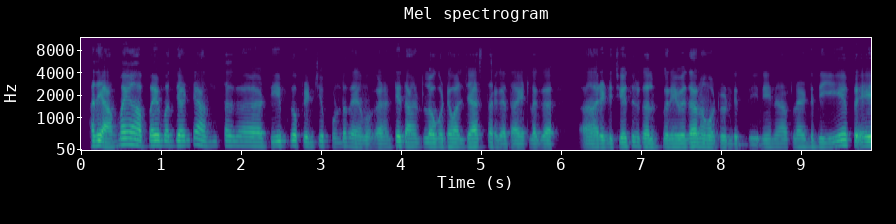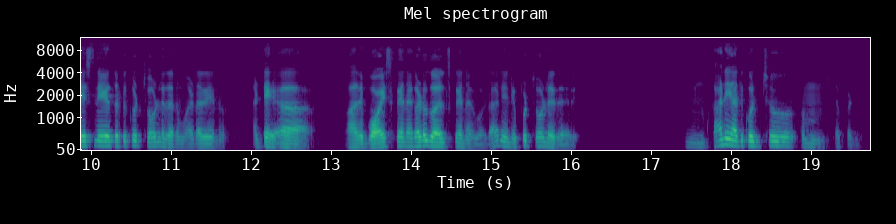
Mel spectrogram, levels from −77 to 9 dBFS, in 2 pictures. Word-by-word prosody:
అది 155 - +7
అమ్మాయి, 185 +10 +3
అబ్బాయి 155 +1 +5
మధ్య 155 +1 -1
అంటే 155 +5 -6
అంతగా 145 0 -5 0.3
డీప్‌గా 145 +2 0
ఫ్రెండ్షిప్ 140 +2 -4
ఉండదేమోగా. 115 -5 -5
అంటే 115 +6 +1
దాంట్లో 125 0 -2
ఒకటి 125 0 -3
వాళ్ళు 115 -2 -2
చేస్తారు 125 0 -1
గదా! 105 0 -4
ఇట్లాగా 110 -1 -3 0.4
ఆహ్, 110 +1 -2
2 110 +1 -1
చేతులు 130 +1 -1
కలుపుకునే 120 0 -2
విధానం 125 0 +2
ఓటి 110 0 -8
ఉండిద్ది. 100 -3 -10
నేను 115 0 -7
అట్లాంటిది 120 +1 -6 0.2
ఏ - - +6
ఫే - - +4
ఏ - - +9
స్నేహితుడుకి 150 -1 +3
కూడా 155 0 -1
చూడలేదన్నమాట 110 -7 -4
నేను. 105 0 -7 0.4
అంటే 115 +4 0 0.2
ఆహ్, 105 -2 0 0.6
అది 110 0 +1
బాయ్స్‌కి 125 +5 +5
అయినా 135 0 -1
కూడా, 155 +3 +6
గర్ల్స్‌కి 130 -1 +4
అయన 110 -3 -7
కూడా. 95 - -10
నేనెప్పుడు 135 +3 -3
చూడలేదది. 100 -9 -4 1.4
హ్మ్. 120 -2 -16
కానీ, 165 +5 +4
అది 150 0 -2
కొంచెం 145 0 +3 0.4
హ్మ్. 115 -2 -11 0.2
చెప్పండి. 95 -5 -21
125 Hz, 150 wpm, -29 LUFS, 110-145 Hz, 1.4 s, ఏ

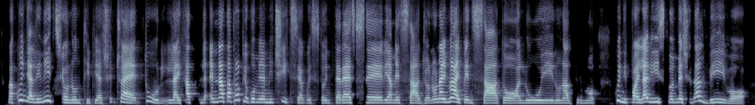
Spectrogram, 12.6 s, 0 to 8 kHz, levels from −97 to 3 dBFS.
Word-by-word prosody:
Ma - - +1
quindi 390 -2 +1
all'inizio 245 -1 0
non 205 0 -4
ti 200 - -9
piace 195 +6 -6
cioè 235 -5 +3
tu 275 -11 -4
l'hai 200 +2 0
fat 225 0 -1
è 260 - -2
nata 300 +4 +4
proprio 330 -6 -4
come 245 -2 0
amicizia, 230 - -5
questo 195 +1 -11
interesse 205 +1 0
via 205 0 +2
messaggio. 190 -2 -1
Non 230 +5 -4
hai 255 -1 +8
mai 275 -3 +6
pensato 190 -3 +1
a 180 - -1
lui 190 0 -3
in 185 - -8
un 185 0 -7
altro 185 +1 -5
mo 180 -1 -11 0.3
quindi 260 -11 -2
poi 235 -2 +3
l'hai 265 +5 +7
visto 255 -3 -2
invece 235 0 -1
dal 330 -4 0
vivo 205 -5 -5
210 Hz, 170 wpm, -25 LUFS, 195-250 Hz, 0.3 s, hai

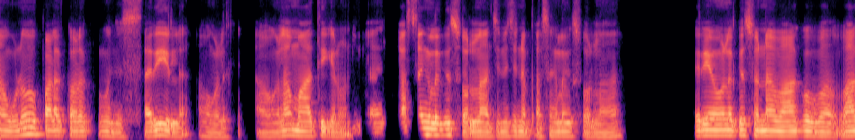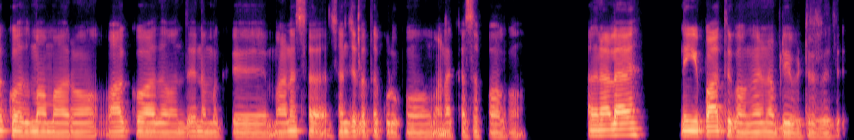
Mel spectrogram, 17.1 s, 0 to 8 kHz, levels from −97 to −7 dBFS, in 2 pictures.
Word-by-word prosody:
உணவு 135 +6 +2
பழக்கவழக்கம் 105 -2 -1
கொஞ்சம் 90 -2 -4
சரியில்ல, 100 -1 +2 0.2
அவங்களுக்கு. 90 -3 -7 0.2
அவங்களா 95 +5 -1
மாத்திக்கணும். 100 -2 -1 0.3
அ. - - -3 0.3
பசங்களுக்கு 125 +3 +2
சொல்லலாம். 100 -1 +1
சின்ன, 95 +1 -3
சின்ன 105 -2 0
பசங்களுக்கு 95 +1 -2
சொல்லலாம். 90 +1 -4 0.8
பெரியவங்களுக்கு 115 +1 +4
சொன்னா 110 -1 +4
வாக்கு 105 +1 +3
வா 100 - +2 0.2
வாக்குவாதமா 105 -2 +2
மாறும். 95 +1 0 0.2
வாக்குவாதம் 100 -2 +1
வந்து 95 +1 -3
நமக்கு 95 -1 -4 0.4
மனச 105 +2 0 0.3
சஞ்சலத்த 100 0 -1
குடுக்கும், 90 0 -3
மனக்கசப்பாகும். 90 0 -4 0.7
அதனால 115 +2 +5 0.7
நீங்க 105 0 +6
பார்த்துக்கோங்கன்னு 95 -2 +2
அப்டியே 90 +1 +1
விட்டுர்றது. 85 -1 -5
100 Hz, 110 wpm, -23 LUFS, 95-105 Hz, 0.8 s, நீங்க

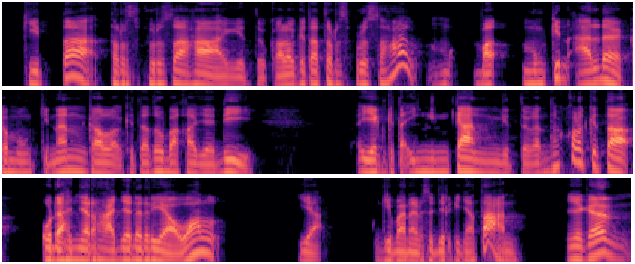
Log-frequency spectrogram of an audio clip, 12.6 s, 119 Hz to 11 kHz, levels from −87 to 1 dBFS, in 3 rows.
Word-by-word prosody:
kita 195 +10 +1
terus 130 -1 -5
berusaha 130 -4 +2
gitu 95 -2 -10
kalau 110 +1 -1
kita 135 -1 0
terus 125 -4 -5
berusaha 135 -2 -2
m 120 +5 -17
ba 120 0 +3 0.2
mungkin 135 +8 -4
ada 140 0 +2
kemungkinan 125 +3 -4
kalau 115 -1 +1
kita 115 - -6
tuh 140 - -1
bakal 115 -2 -2
jadi 115 +4 -1 0.8
yang 130 -2 +2
kita - - -6
inginkan 130 -2 +3
gitu 110 0 -9
kan, 110 - -6
tapi 180 - -6
kalau 240 - +1
kita 195 -3 +6 0.4
udah 135 -1 +6
nyerah 125 -1 +3
aja 125 - +4
dari 125 -1 +2
awal - - +3 0.6
ya - - -4 0.3
gimana 110 -3 0
bisa 120 - -6
jadi 115 0 -5
kenyataan 110 -1 +4 0.3
ya 140 0 +2
kan? 200 +4 +8
125 Hz, 180 wpm, -26 LUFS, 115-135 Hz, 0.8 s, kan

